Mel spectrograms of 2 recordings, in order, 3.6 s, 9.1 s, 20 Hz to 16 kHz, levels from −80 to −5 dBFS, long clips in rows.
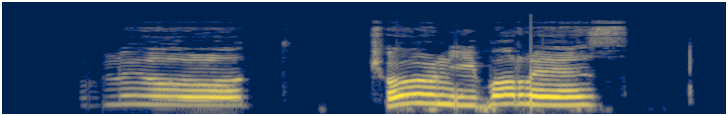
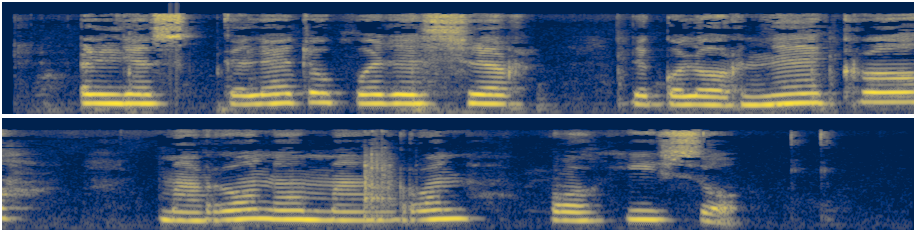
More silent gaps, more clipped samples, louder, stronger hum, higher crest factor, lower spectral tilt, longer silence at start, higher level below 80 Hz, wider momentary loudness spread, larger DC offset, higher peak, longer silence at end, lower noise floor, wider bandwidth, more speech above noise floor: neither; neither; about the same, -12 LUFS vs -14 LUFS; neither; about the same, 14 dB vs 14 dB; first, -4.5 dB/octave vs -2 dB/octave; first, 0.55 s vs 0.4 s; about the same, -60 dBFS vs -56 dBFS; first, 19 LU vs 14 LU; neither; about the same, 0 dBFS vs 0 dBFS; about the same, 0.5 s vs 0.4 s; first, -58 dBFS vs -50 dBFS; second, 9.2 kHz vs 12 kHz; first, 48 dB vs 36 dB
